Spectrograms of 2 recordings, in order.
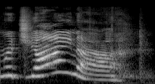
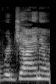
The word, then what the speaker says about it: Regina: that rhymes with fun, but it actually rhymes with, you know, Regina rhymes with, so some people were upset by that, but I was like, that's funny, that's what everyone is thinking.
